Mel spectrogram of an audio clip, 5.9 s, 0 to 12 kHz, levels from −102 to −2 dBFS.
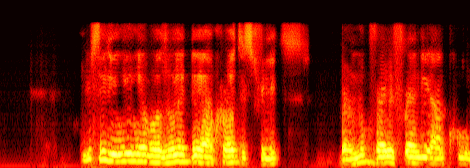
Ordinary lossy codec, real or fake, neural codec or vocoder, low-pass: none; fake; codec, 16 kHz, 1 kbps, FreqCodec, smaller model; 7.2 kHz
